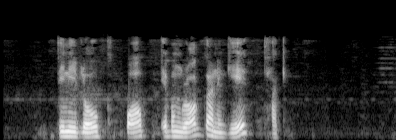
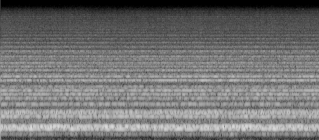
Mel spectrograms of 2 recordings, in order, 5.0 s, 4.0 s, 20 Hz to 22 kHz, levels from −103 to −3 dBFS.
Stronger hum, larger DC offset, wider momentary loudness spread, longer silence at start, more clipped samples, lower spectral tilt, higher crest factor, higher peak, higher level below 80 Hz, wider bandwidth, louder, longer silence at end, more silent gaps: neither; neither; first, 18 LU vs 1 LU; first, 0.75 s vs 0 s; neither; first, -7.5 dB/octave vs -2.5 dB/octave; about the same, 16 dB vs 12 dB; first, -2 dBFS vs -12 dBFS; first, -58 dBFS vs -74 dBFS; second, 7.4 kHz vs 16 kHz; first, -16 LUFS vs -24 LUFS; first, 1.5 s vs 0 s; neither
